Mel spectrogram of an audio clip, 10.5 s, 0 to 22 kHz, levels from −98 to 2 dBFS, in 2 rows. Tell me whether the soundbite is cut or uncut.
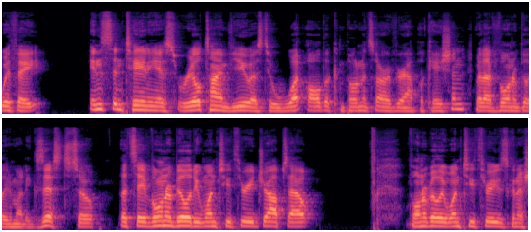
cut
